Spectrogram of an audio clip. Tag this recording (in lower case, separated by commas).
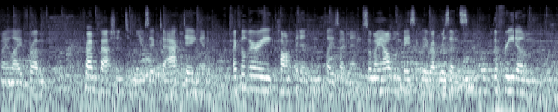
music, speech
